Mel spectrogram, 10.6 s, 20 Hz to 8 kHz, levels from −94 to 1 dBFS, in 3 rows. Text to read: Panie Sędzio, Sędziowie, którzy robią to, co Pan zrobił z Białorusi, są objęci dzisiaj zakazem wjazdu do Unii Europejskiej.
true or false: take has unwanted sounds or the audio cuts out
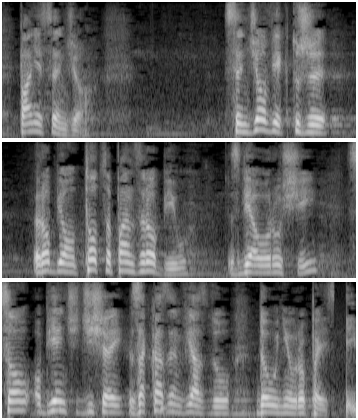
true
